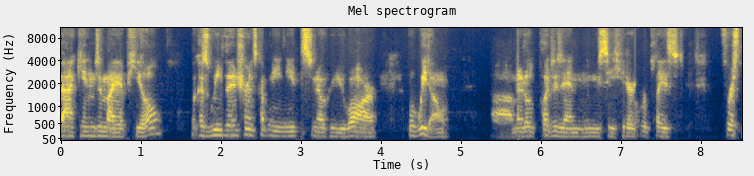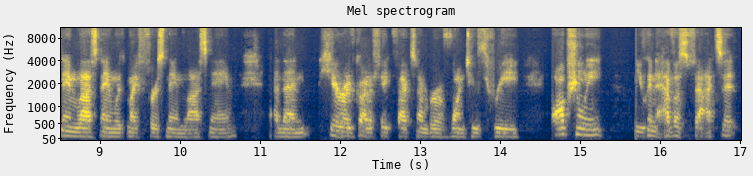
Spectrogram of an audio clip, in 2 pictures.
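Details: Adult man speaking; ordinary speech.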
